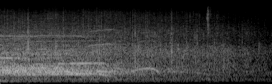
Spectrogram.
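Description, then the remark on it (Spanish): A church audience erupts in sustained applause mixed with raised voices and cheers, shouting praise to the Lord. It is loud at first and gradually tapers off over a few seconds. “Un grito de alabanza al Señor.”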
